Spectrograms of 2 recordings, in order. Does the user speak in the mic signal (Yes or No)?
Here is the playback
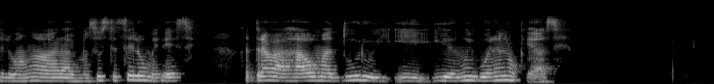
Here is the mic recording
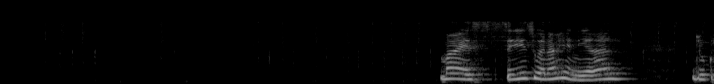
Yes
